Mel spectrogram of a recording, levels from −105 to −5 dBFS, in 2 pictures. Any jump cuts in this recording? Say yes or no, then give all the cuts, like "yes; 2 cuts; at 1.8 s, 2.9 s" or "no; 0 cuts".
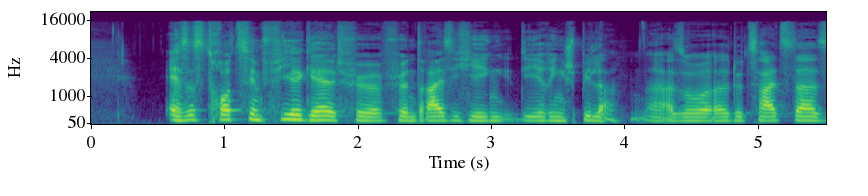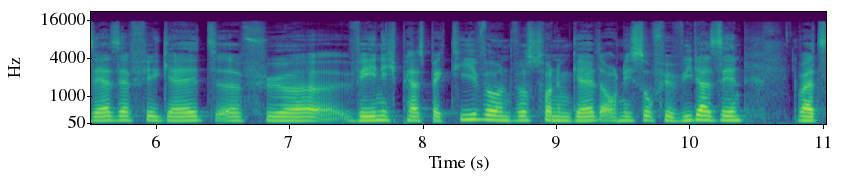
no; 0 cuts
